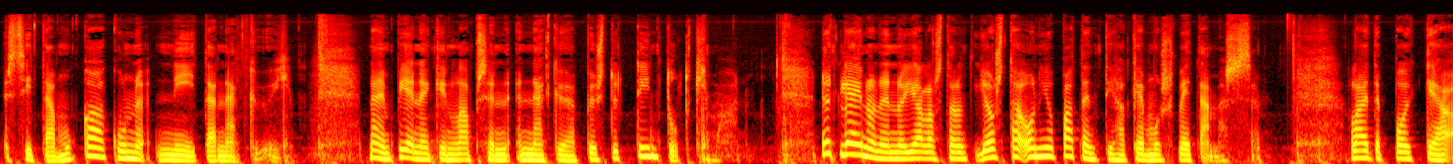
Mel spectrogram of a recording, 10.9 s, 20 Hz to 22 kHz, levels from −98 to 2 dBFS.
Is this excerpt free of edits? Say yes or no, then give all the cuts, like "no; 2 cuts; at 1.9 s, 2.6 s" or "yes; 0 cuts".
no; 1 cut; at 7.3 s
